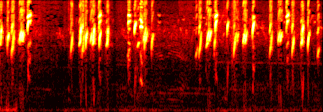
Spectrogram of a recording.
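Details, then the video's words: A female European goldfinch's 'betbeta', used to push a silent male to sing, in four short bursts of fast, tinkling twitters, each under half a second, with quiet pauses between. "أقوى بتبته حسون تهيج وتهبل الحسون الساكت"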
